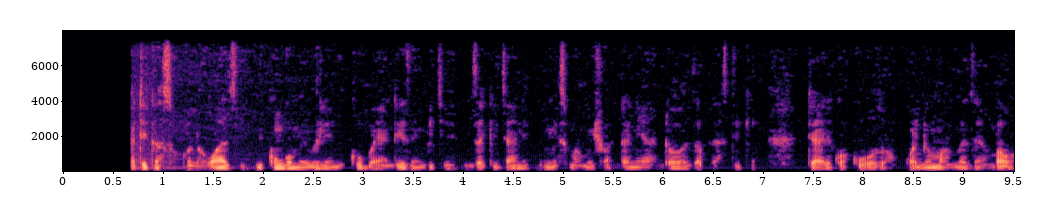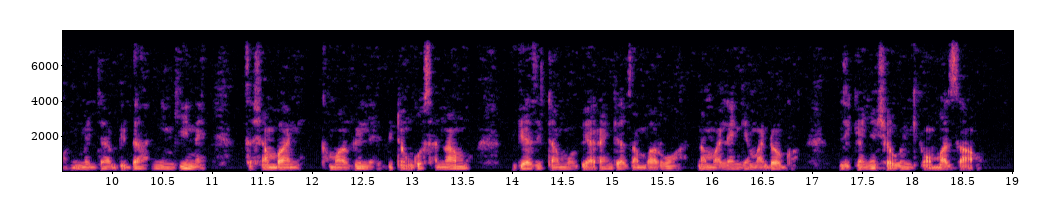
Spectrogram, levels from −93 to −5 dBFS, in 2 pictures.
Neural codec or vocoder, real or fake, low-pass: none; real; 7.2 kHz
